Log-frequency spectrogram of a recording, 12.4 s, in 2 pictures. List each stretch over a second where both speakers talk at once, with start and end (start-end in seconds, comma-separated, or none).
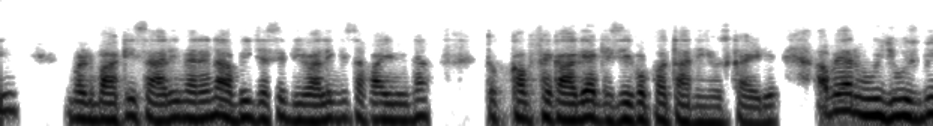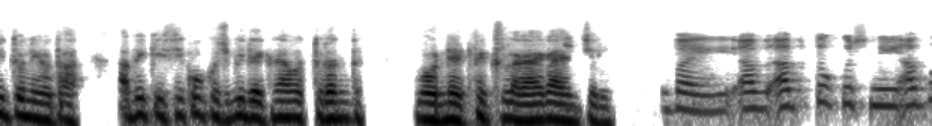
none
